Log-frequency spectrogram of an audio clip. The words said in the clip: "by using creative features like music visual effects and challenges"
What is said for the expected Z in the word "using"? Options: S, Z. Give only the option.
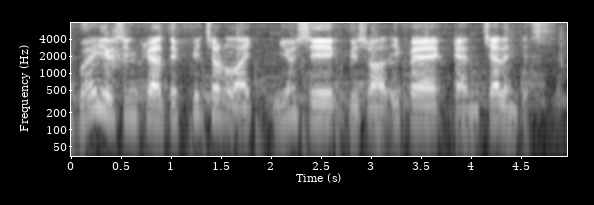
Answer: S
